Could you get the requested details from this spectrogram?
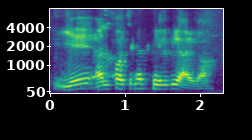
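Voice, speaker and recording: A man's voice: fairly high pitch, big pitch swings, a little slow, dark tone, highs cut off, a little hiss or hum. A man leading a homeopathy study discussion, explaining with everyday examples and mixing in English terms. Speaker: homeopathy group study leader. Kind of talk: casual teaching discussion. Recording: echoey room, distant mic.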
